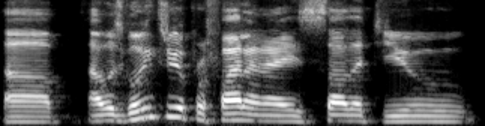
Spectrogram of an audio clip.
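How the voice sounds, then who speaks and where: A man hosts an interview show, greeting his audience formally and putting questions to his guest. His voice sits at an ordinary middle pitch. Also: animated, normal speed, darkish tone, clear, resonant tone. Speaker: host. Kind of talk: interview hosting.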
